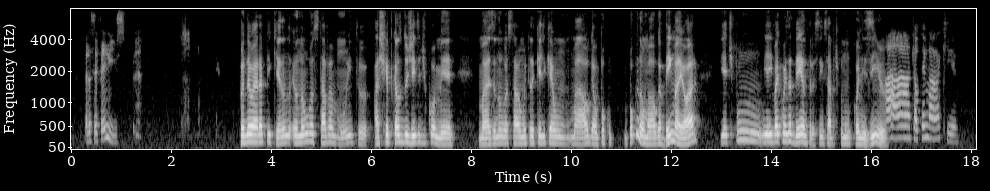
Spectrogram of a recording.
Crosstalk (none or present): none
